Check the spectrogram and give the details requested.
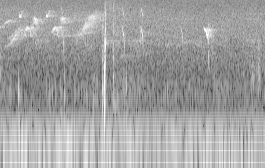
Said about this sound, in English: There's also another crossbill in this these goldfinches. Two crossbills and a flock of goldfinches.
